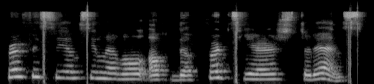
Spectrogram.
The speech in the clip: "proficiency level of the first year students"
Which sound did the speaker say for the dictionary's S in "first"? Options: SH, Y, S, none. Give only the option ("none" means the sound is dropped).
none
